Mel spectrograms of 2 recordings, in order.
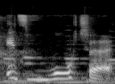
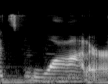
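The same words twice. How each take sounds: First: It is said in her own British accent. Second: It is said in her husband's American accent.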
